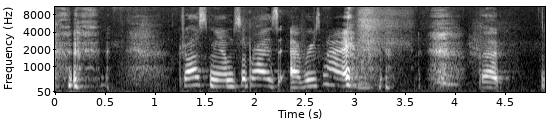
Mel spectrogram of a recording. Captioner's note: laughs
